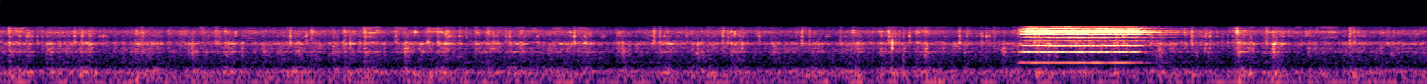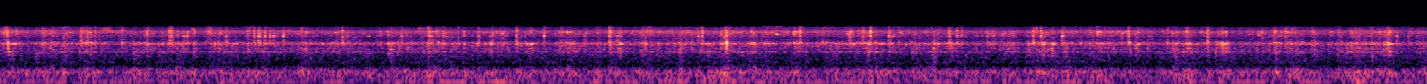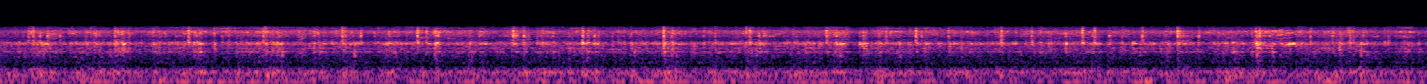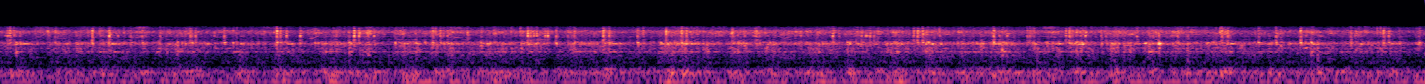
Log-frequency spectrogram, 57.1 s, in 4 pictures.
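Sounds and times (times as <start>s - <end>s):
train rumbling on track: 0.0s - 57.0s
locomotive whistle blast: 10.2s - 11.9s.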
